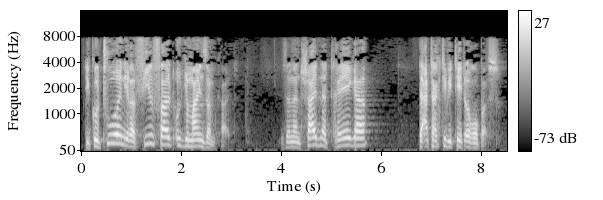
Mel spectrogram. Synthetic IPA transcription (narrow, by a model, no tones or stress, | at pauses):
d̥iːkʰʊltʰuːɐɪnʔiːʁɐfiːlfaltʊnt̚ɡ̥əmaɪnzaːmkʰa̰ɪt | ʔɪstaɪnɛntʃaɪdn̩dɐtʁ̥ɛːɡɐ | d̥eːɐʔatʁ̥aktʰivitʰɛːtʔɔʏʁoːpa̰ːs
